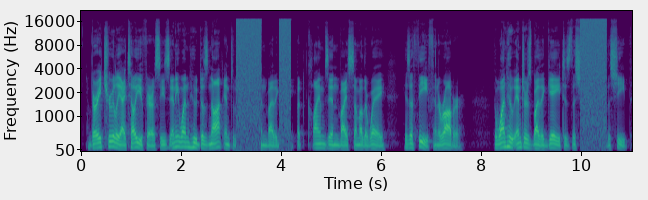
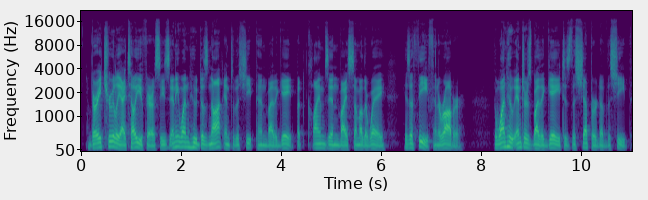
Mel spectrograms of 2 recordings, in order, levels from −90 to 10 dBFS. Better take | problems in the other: second | audio cutting out; filled with static; at 3 s for 0.5 s, at 4 s and at 10 s for 0.5 s

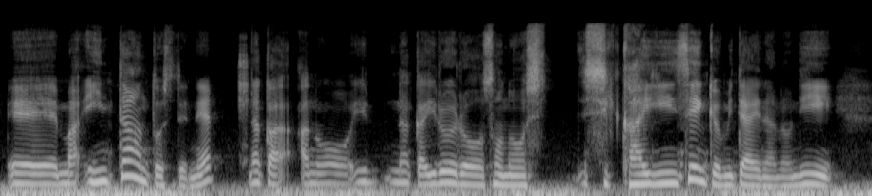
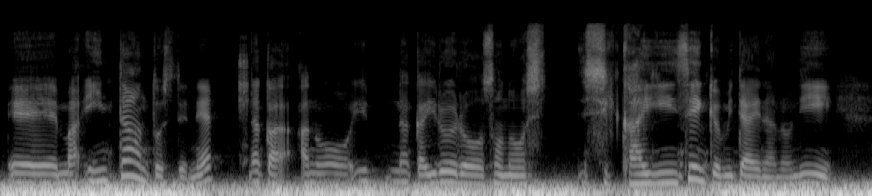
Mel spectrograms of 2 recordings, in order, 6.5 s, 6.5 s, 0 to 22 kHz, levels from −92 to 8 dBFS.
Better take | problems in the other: first | low rumble; loud; throughout; 4 dB below the speech; faint in the first

